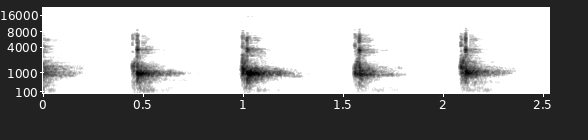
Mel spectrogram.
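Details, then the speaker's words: Vocal imitation: a nurse makes mouth clicks at a steady rhythm to imitate the clicking type of Korotkoff sounds heard while the blood pressure cuff is released, one of several types alongside knocking and whooshing. "like a clicking type. So you just have to train your ear."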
